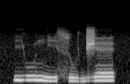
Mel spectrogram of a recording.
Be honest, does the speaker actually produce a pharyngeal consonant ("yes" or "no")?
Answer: no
